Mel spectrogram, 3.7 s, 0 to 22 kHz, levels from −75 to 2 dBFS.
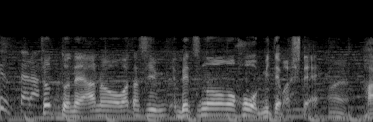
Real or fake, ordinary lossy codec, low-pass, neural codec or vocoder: real; Opus, 64 kbps; 7.2 kHz; none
